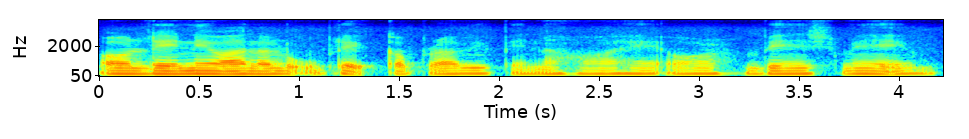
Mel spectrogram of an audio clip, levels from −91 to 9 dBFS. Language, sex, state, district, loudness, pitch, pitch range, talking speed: Hindi, male, Arunachal Pradesh, Longding, -19 LUFS, 115 Hz, 110-115 Hz, 185 wpm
